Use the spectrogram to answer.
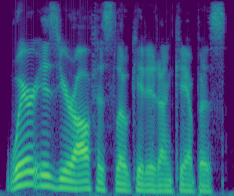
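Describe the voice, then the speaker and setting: Man, podcast host, upbeat interviewer, very low and smooth voice. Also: very animated, moderate pace, no room sound, studio quality. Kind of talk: casual interview conversation.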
